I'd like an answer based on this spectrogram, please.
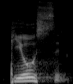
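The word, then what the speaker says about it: βίος: 번째이 생명이에요 이것도 생명인데 헬라어로는 이렇게 읽는다는 거예요 1번 같이 읽어볼게요 시작 비오스 스라고 읽어요 그건 무슨 생명을 얘기하냐면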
